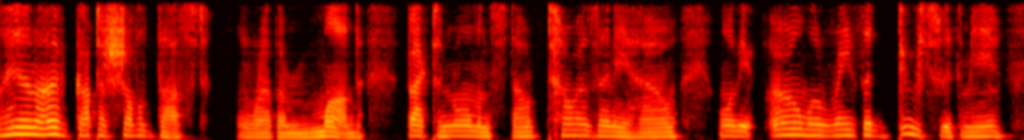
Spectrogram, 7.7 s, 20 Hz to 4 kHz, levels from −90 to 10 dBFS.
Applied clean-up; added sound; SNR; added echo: neural mask model Resemble Enhance denoiser.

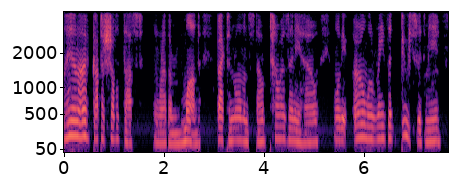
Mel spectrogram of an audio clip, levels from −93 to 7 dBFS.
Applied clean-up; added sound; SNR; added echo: classical method spectral subtraction.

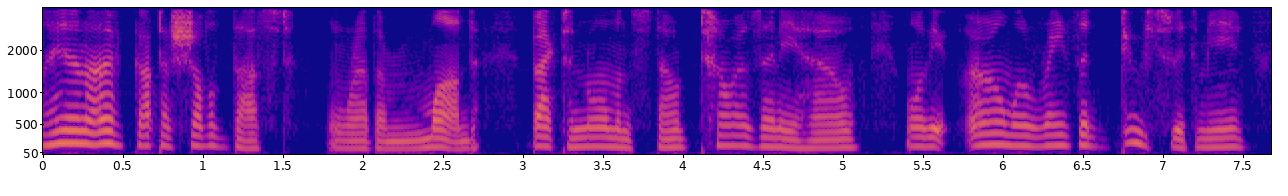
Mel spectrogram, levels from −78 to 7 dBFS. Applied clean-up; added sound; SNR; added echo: neural separator model SepFormer WHAM!.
